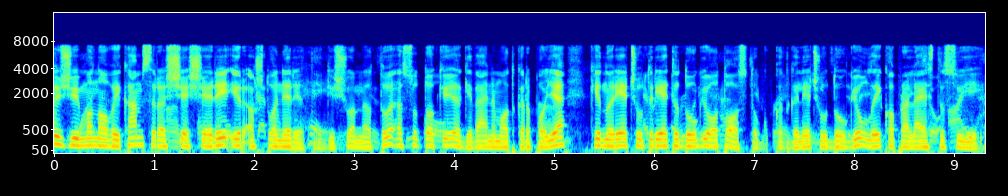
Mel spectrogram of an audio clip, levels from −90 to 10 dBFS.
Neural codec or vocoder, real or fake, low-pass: none; real; 7.2 kHz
